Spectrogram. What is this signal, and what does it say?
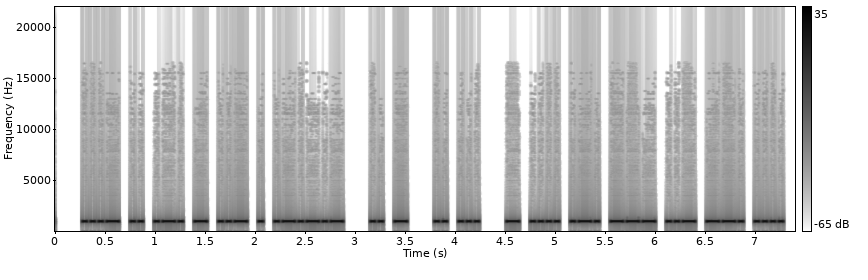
Morse code, heard as a keyed tone, about 30 wpm, 1000 Hz. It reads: VIRTUE. IT IS THROUGH
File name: qotdfiles / 30wpm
